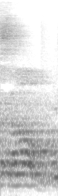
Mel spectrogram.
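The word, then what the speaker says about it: psalm: एस ए एल एम ये हो जाएगा साम इसमें पी भी साइलेंट है और और एलवी से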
